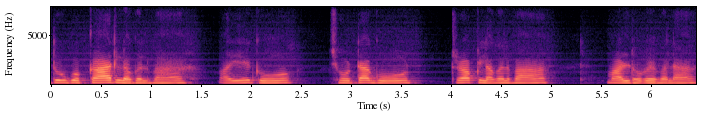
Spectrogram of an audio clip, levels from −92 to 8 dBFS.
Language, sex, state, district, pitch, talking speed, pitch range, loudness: Bhojpuri, female, Uttar Pradesh, Ghazipur, 195 Hz, 130 wpm, 190-210 Hz, -20 LUFS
